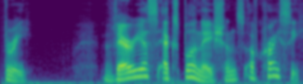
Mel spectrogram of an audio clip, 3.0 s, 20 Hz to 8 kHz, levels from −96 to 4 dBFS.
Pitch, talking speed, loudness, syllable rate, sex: 150 Hz, 100 wpm, -20 LUFS, 4.4 syllables/s, male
